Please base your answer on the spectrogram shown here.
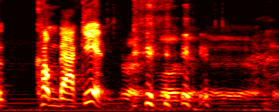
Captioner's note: laughs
